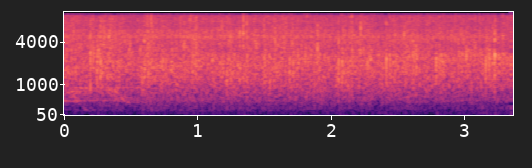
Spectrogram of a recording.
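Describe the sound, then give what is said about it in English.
A church audience applauds at its first in-person Easter (Resurrection Sunday) gathering in over 2 years, a dense, steady patter of many hands clapping at once that holds at an even, fairly strong level throughout, with no voices standing out. “today marks the first time we are gathering in person to celebrate Resurrection Sunday for over 2 years, and that deserves a clap.”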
